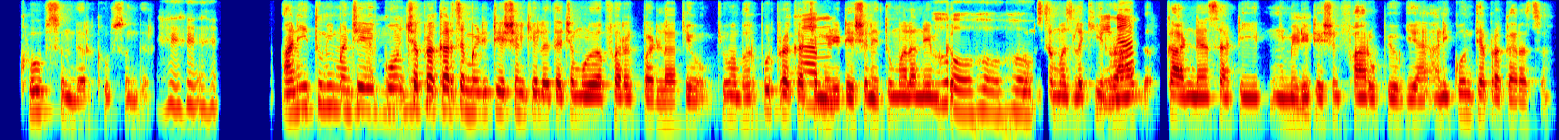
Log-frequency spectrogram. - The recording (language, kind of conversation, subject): Marathi, podcast, माफ करण्याबद्दल तुझं काय मत आहे?
- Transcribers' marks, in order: chuckle; other background noise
